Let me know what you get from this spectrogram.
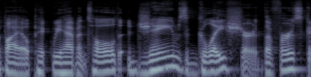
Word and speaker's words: Glaisher: He was obsessed with weather and his last name was Glacier. – But it's spelled G-L-A-I-S-H-E-R. – Okay. – It's like phonetically Glacier.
